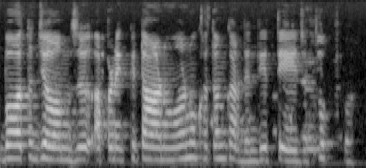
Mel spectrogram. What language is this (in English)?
Punjabi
